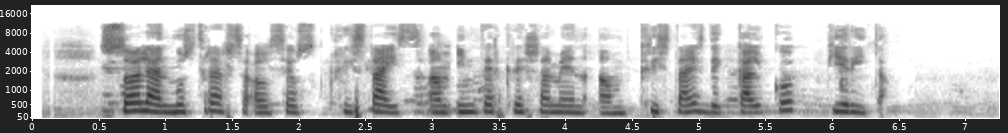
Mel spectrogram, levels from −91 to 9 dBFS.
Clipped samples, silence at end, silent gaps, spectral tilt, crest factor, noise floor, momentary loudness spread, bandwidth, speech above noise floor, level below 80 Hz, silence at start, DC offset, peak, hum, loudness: under 0.1%; 0.85 s; none; -3.5 dB/octave; 20 dB; -55 dBFS; 11 LU; 11.5 kHz; 34 dB; -54 dBFS; 0.2 s; under 0.1%; -2 dBFS; none; -21 LUFS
